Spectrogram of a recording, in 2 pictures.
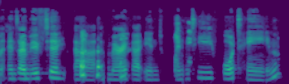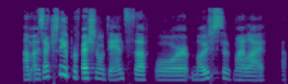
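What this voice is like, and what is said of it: Australian accent. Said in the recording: “I am Australian. From Sydney”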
